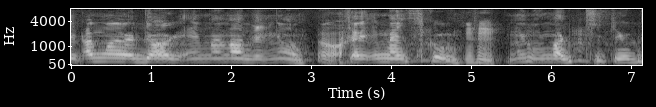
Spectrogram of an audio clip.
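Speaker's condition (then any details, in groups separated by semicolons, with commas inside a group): Cerebral palsy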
